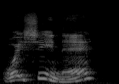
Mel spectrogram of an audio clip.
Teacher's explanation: you hear how i rose my uh intonation there it makes it into a question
